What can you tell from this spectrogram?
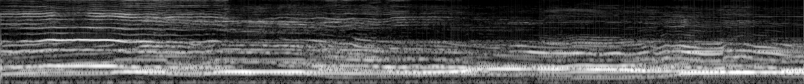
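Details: Gray wolf pack in a captive enclosure chorus-howling together: layered sustained howls at differing pitches, some wavering and dipping then rising again, dense overlapping voices without pause.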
